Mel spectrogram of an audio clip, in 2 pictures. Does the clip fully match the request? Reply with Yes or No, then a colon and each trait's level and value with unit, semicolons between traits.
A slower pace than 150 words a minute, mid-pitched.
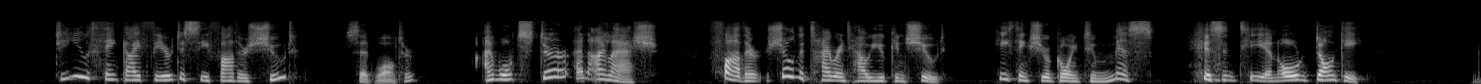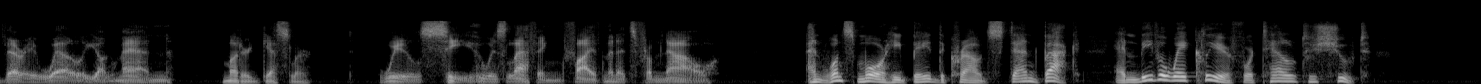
Yes: average, 140 wpm; medium, 165 Hz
